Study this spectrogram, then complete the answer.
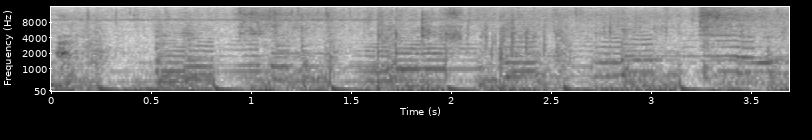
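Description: Soya pieces fry in coconut oil in a pan, giving a loud, steady sizzle with rhythmic bursts as pieces go in and are stirred, with no talking.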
